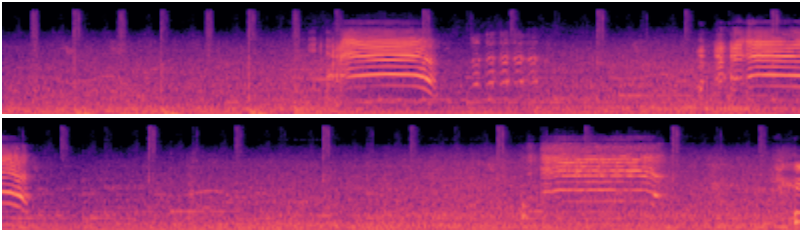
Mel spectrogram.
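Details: Goat bleating at a stall selling animals in Chatuchak Weekend Market, Bangkok, Thailand, where a baby goat is kept; three strong quavering bleats, the last softer and farther, over crowd murmur and a low rhythmic thumping.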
